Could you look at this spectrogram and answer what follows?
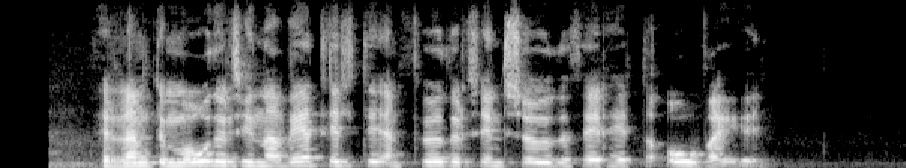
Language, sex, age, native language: Icelandic, male, 20-29, Icelandic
